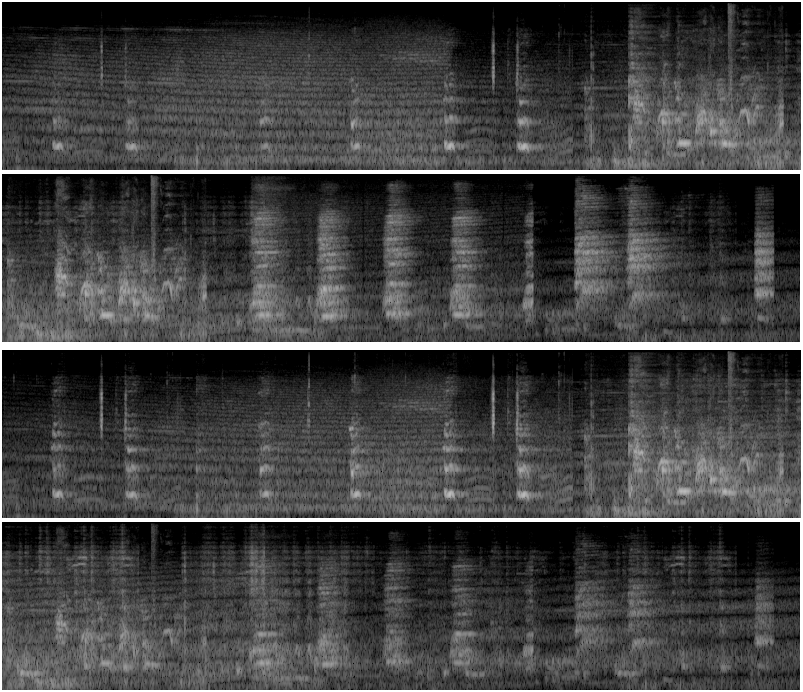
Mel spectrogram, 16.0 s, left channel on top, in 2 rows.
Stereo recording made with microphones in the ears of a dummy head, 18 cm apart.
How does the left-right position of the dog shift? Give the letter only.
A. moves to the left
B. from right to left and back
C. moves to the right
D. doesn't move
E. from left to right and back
A.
